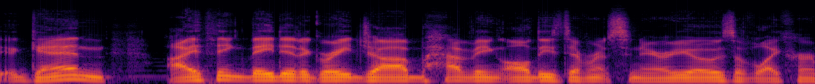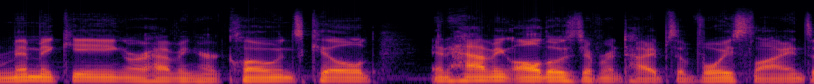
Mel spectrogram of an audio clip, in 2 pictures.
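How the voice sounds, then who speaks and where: A man's voice: on the low side, dry recording. A man talking casually to his viewers as a video host, rambling along with informal fan enthusiasm.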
